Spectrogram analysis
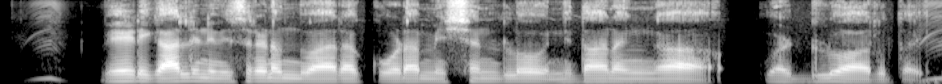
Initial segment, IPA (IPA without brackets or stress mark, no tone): ʋ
